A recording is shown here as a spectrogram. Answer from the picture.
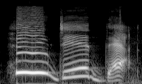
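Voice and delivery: high, loud, drawn-out indignation; cross little squirrel, high and loud. A narrator's reading. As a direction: demand it crossly, stretching the words. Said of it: "asked the squirrel crossly".

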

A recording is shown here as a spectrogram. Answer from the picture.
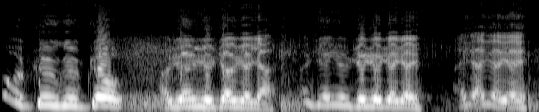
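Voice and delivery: loud garbled yeah yeah while bitten; chomped yelling. Real, not acted. Fish player yelling while the whale chomps him. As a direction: yelp through the bites.

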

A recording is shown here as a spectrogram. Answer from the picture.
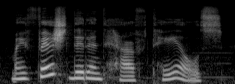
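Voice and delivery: ordinary delivery

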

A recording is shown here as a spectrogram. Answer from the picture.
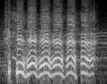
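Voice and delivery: staccato demonstration laugh; rapid, pulsing "he-he-he" laugh; show-off laugh. Shown as a demonstration. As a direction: laugh to show how it's done. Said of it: "என்ற மாதிரி ஒரு நாள் சிரிக்க முடியுமாத்தா".

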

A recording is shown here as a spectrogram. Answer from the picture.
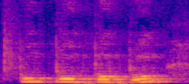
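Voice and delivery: high, loud bouncy "pum" beats; climbing sound effect. Retold or imitated. Telling how the girl climbed stairs, bouncy sound effect. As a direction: punch out each pum like a step.

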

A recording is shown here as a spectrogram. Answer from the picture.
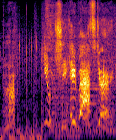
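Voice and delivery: high, drawn-out curse; angry curse. Acted. Fighter thrown into the ocean, angry curse. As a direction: curse your opponent, high and slow.

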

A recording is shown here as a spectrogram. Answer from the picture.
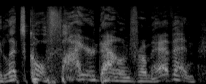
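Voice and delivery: slow conspiratorial whisper. Retold or imitated. Disciples plotting among themselves, slow whisper. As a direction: hush it like a secret plan. Disciples scheming, voiced in sermon.

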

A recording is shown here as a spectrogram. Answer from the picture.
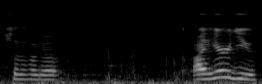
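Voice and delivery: ordinary delivery

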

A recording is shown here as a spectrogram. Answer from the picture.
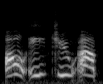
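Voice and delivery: high, loud playful monster threat; a boy pretending to be a beast; cheeky threat. Max in his wolf suit threatening his mother, playful and high. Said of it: "and Max said".

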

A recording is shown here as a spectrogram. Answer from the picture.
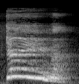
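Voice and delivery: high, loud victory shouts; excited shouting. Acted. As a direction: yell it like you just won. Video game win shouts.

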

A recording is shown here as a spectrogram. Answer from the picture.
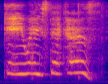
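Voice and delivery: high, loud and slowed, thrilled; delighted squeal. Real, not acted. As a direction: squeal it out with real joy. Unboxing a gift, delighted.

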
